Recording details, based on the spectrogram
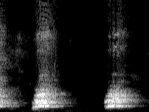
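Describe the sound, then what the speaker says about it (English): Pet dogs bark indoors, two sharp close barks with a short pause between, loud and clear with no talk over them. "I'm sorry, my dogs are going nuts."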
